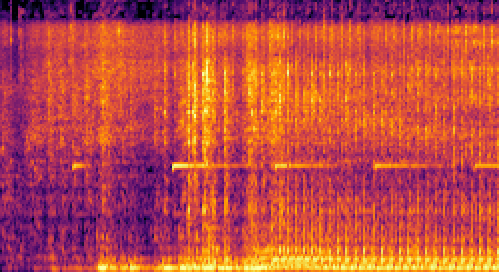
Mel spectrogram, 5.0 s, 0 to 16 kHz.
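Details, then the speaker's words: 2003 Ford Police Interceptor V8 after Cal-Van insert kit repair of misfire, cold start with low battery: cranks, catches and settles into steady even idle, no stumble; normal cold idle, misfire gone. "it's a little cold and the battery was low so I'm gonna let it sit here and run and get his battery charged up"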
